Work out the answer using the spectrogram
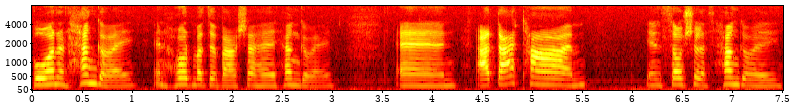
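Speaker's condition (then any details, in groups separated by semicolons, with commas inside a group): Profound deafness; profoundly deaf since earliest memory, legally blind from early 20s, 10% peripheral vision left; relies on lip reading, knows some sign language but rarely uses it; learned to speak with speech therapist help, therapy in elementary and high school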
